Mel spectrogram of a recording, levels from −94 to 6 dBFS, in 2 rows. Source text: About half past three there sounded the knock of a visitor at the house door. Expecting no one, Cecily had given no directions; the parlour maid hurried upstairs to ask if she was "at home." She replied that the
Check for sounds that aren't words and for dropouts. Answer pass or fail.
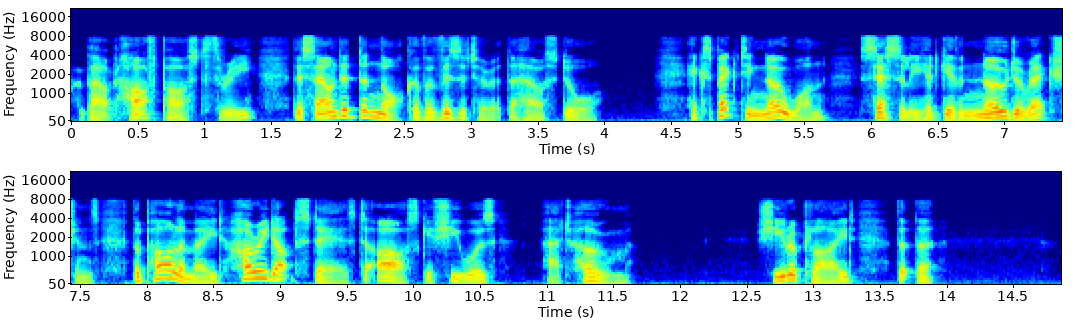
pass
